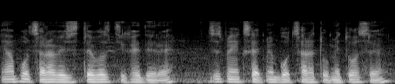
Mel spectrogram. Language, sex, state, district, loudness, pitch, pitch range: Hindi, male, Arunachal Pradesh, Papum Pare, -15 LUFS, 110 Hz, 105-115 Hz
